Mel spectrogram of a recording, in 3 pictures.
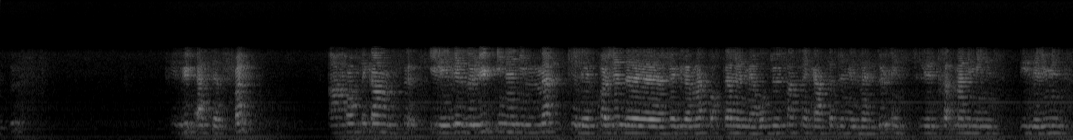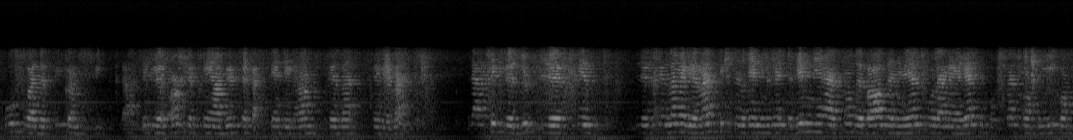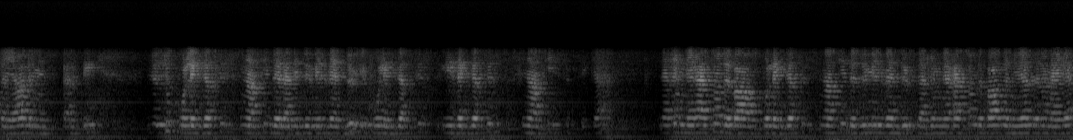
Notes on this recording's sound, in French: Enregistrement de la séance du conseil municipal de Saint-Léon-le-Grand du 11 janvier 2022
